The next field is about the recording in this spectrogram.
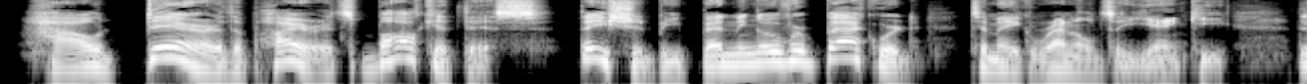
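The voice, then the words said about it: Annoyed, sarcastic tone. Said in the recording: “as you can tell by my tone here, I find it really, really annoying”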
